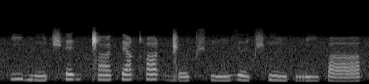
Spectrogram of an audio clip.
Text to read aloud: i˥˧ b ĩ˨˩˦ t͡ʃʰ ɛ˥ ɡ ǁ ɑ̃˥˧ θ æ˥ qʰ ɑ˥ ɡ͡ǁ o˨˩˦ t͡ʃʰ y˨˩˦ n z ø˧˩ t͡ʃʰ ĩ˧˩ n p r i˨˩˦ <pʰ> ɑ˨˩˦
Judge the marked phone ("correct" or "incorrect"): incorrect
